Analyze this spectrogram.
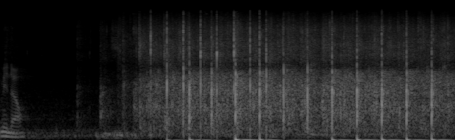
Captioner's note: audience applauding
